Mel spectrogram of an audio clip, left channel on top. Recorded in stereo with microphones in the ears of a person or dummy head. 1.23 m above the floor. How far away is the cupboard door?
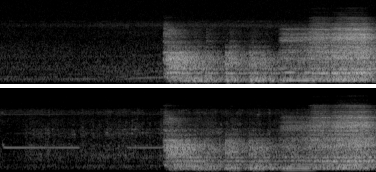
About 1.0 m.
